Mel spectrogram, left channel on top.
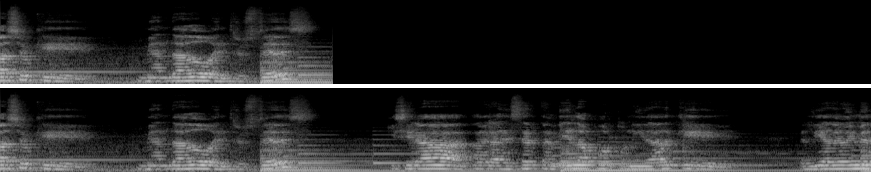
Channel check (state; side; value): drops out; left; at 3.4 s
